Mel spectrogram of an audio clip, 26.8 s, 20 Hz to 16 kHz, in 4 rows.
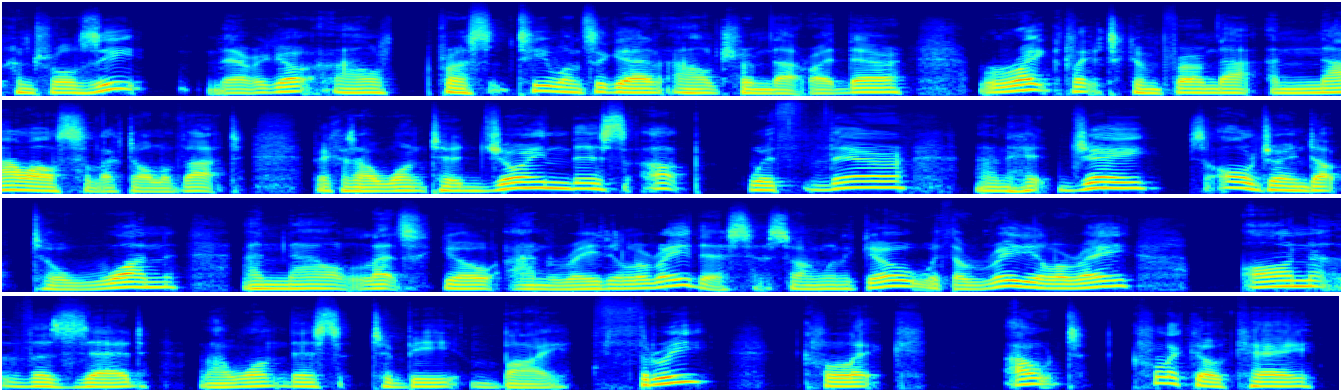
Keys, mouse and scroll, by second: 0.2 ctrl+z, 3.3 click, 3.6 ctrl+z, 4.7 right click, 5.7 middle click, 6.1 click, 11.8 j, 14.5-15.6 middle drag, 18.2 click, 19.2 middle click, 20.2 click, 21.7 click, 22.8 3, 23.0 j, 24.6 click, 25.9 click.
